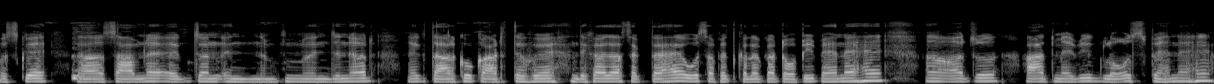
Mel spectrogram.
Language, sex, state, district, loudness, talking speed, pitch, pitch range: Hindi, male, Chhattisgarh, Bastar, -23 LUFS, 160 wpm, 135 Hz, 130-140 Hz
